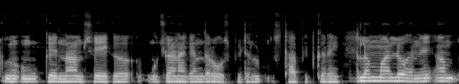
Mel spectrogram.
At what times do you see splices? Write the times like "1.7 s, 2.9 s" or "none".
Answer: 3.5 s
